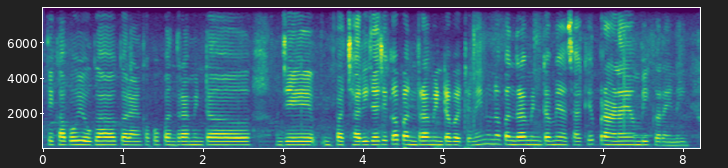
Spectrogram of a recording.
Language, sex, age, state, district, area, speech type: Sindhi, female, 30-45, Gujarat, Surat, urban, spontaneous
